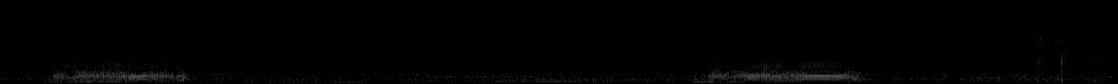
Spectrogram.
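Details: Pug snoring: two long, rough, rattling breaths about six seconds apart over quiet room noise.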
